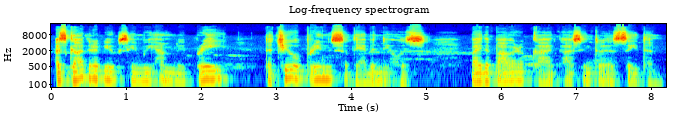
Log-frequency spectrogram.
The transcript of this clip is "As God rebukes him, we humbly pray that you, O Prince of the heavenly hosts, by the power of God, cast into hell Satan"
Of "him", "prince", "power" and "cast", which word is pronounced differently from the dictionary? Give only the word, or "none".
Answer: cast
